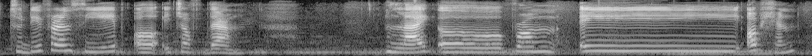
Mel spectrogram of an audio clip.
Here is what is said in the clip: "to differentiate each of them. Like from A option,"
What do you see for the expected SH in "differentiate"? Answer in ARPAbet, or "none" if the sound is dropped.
S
